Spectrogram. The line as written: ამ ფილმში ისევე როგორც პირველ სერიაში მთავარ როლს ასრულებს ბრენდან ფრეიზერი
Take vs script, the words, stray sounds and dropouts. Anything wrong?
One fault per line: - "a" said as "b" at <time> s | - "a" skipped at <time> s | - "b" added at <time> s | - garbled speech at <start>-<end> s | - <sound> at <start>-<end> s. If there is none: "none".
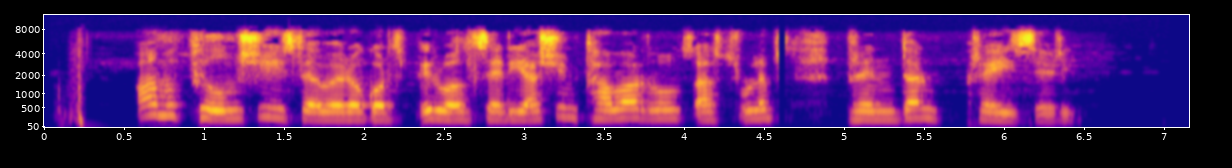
- dropout at 4.6-4.6 s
